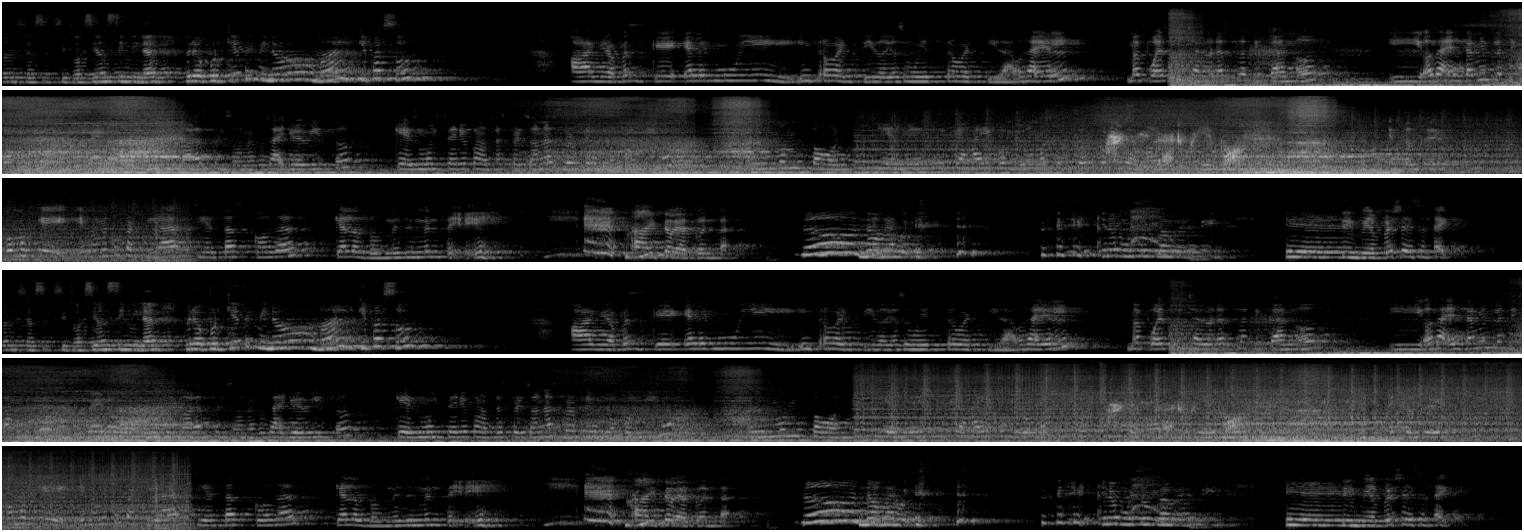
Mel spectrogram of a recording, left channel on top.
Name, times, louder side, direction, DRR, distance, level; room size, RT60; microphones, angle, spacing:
voice 1, 0.0-4.1 28.7-29.3 35.8-36.2 36.6-36.9 38.4-39.7 39.9-40.1 41.0-42.4 43.2-44.0, right 1 dB, ahead, -1 dB, 3.3 m, -35 dB
voice 2, 5.3-10.7 11.2-13.2 13.9-15.8 16.0-18.7 19.1-21.9 22.6-28.1 29.1-29.6 30.4-33.3 33.7-35.4 36.1-37.7 39.1-39.3 40.8-41.2 41.7-42.1 42.4-42.6 43.8-44.8, equal, 65° left, 4 dB, 2.2 m, -38 dB
sound 1, 11.7-29.2, left 3 dB, 85° left, 0.8 m, -33 dB
sound 2, 23.7-32.3, right 4 dB, 60° right, 1.2 m, -38 dB
27.5 x 12.5 x 7.5 m, 1.2 s
head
